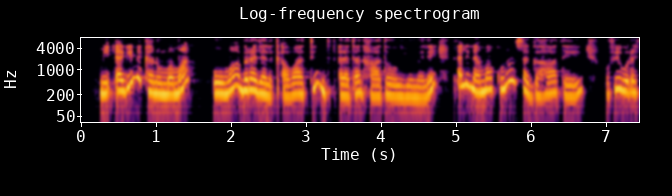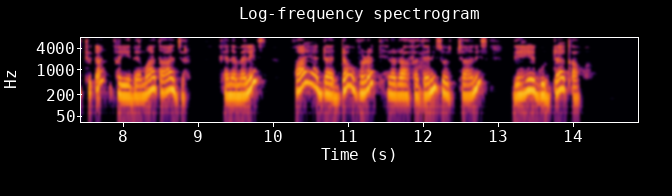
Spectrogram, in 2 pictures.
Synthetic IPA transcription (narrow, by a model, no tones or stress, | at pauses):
miːᶑaːɡɛnːɐkɐnuːmːɐmaːn | uːmaːbɪɾɐd͡ʒɐlkʼɐbaːt̪int̪ʼɐlɐt̪ɐnhaːt̪ɐʔʊɪjːʊmɐle̞ːt̪ʼɐlɪnɐmːaːkʊnʊːnsɐɡɐɦaːt̪ɐʔeʔɔfiːɡɔᶑɐt͡ʃːuːᶑaːnfɐjːɐd̪ɐmaːt̪ɐʔaːd͡ʒɪɾɐ̥ | kʰɐnɐmɐle̞ːs | faːjɐd̪ːɐːd̪ːaːɔfɪrːɐt̪ːɪ̥ɾɐɾaːfɐt̪ɐniːsɔt͡ʃːaːnɪs | ɡɐɦe̞ːɡʊd̪ːaːkʼɐbɐ̥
